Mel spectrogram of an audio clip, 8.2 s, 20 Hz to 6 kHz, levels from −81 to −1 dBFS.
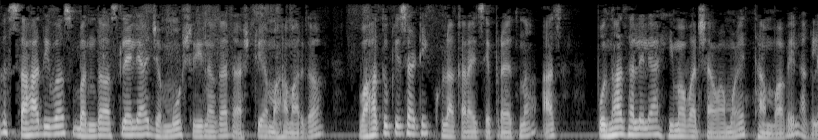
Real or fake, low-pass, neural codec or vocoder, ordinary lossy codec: real; 5.4 kHz; none; none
